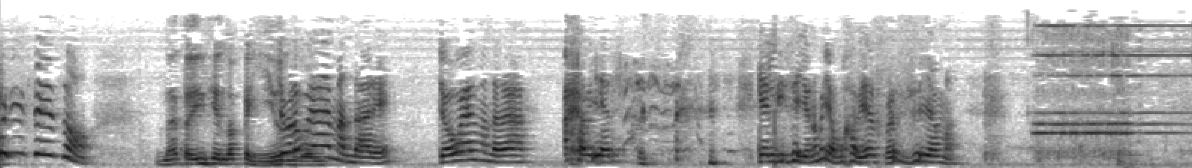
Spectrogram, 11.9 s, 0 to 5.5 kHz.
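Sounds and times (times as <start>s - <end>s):
speech: 0.7s - 1.0s, 1.6s - 9.7s
telephone ringing: 10.3s - 11.9s.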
